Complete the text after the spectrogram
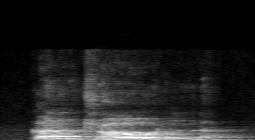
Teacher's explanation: Now you see that this last syllable is stressed.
